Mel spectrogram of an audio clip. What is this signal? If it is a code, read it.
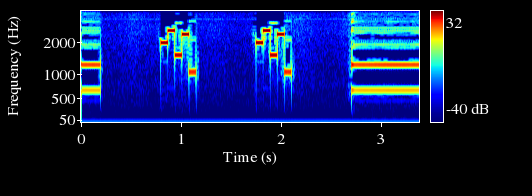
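Five-tone selective call (ZVEI), heard as quick runs of five tones, tones of about 70 ms. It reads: 88501 88501
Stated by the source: ZVEI five-tone selective call received by SDR.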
